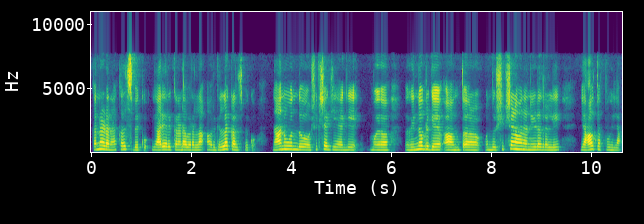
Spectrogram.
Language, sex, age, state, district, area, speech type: Kannada, female, 30-45, Karnataka, Mandya, rural, spontaneous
